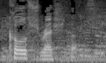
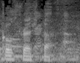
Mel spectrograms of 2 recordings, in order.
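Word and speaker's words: Kulshreshtha: It's Kolshreshta. Yeah. Instead of saying just take out the H. So Kolshreshta.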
